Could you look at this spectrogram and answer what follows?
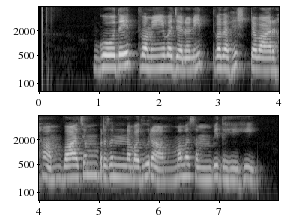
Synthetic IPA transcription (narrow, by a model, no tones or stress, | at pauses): ɡoːd̪eːt̪ʋɐmeːʋɐd͡ʒɐnɐnit̪ʋɐd̪ɐbʱiʂʈɐʋaːɾhaːmʋaːt͡ʃɐmpɾɐsɐnːɐmɐd̪ʱuɾaːmːɐmɐsɐmʋid̪ʱeːɦi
